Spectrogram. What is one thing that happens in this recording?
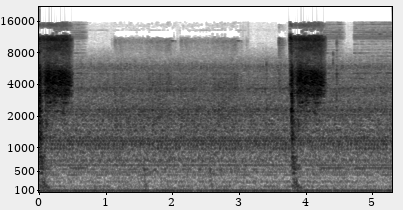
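A forestry crane hisses as it moves.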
